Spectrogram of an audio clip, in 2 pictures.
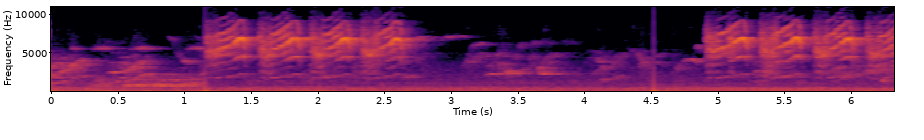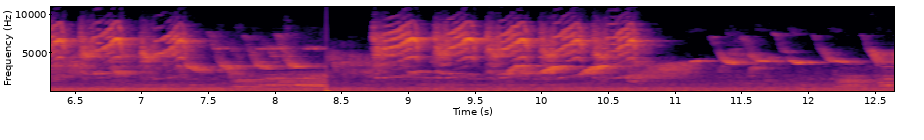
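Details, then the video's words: Brown-throated sunbird song used as a lure for training birds: three long bursts of high rapid wavering twitters and chirps, separated by brief quieter gaps marked by clicks. "suara ASLI Kolibri kelapa gacor"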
